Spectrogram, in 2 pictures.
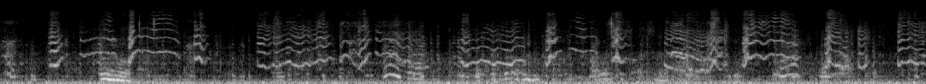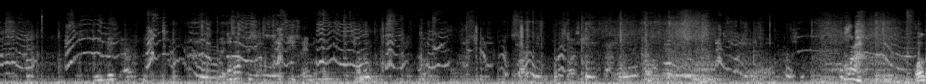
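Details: Stray dog family, a mother and her newborn litter of puppies, with a puppy being picked up. Repeated thin whimpers and yips sweep up and down over a constant low rumble, with men talking close by.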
